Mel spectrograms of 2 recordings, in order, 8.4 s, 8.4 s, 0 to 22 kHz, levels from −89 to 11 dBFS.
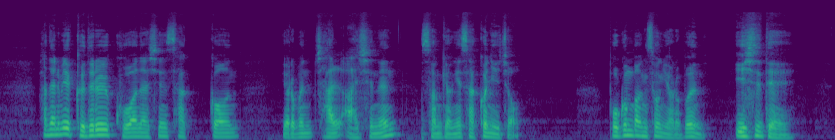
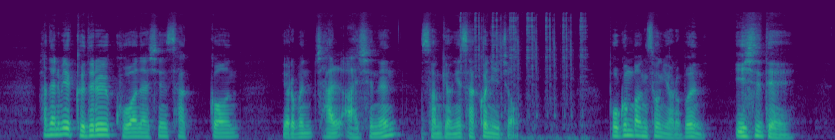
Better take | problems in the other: first | keyboard typing; faint; from 4.5 to 6 s; peak 15 dB below the speech

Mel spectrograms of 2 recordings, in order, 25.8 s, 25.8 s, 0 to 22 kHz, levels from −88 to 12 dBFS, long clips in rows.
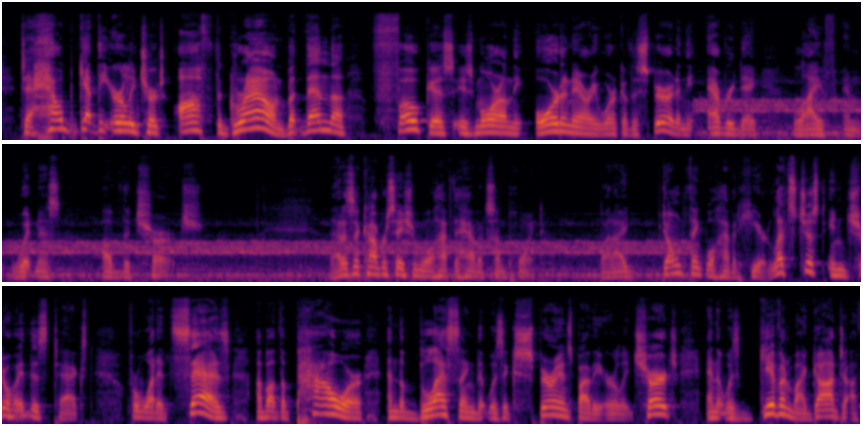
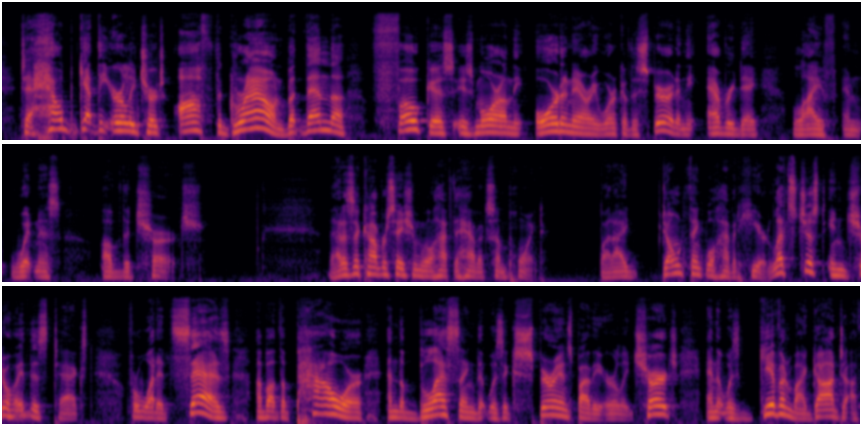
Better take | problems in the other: second | siren; faint; from 7 to 15 s; peak 15 dB below the speech

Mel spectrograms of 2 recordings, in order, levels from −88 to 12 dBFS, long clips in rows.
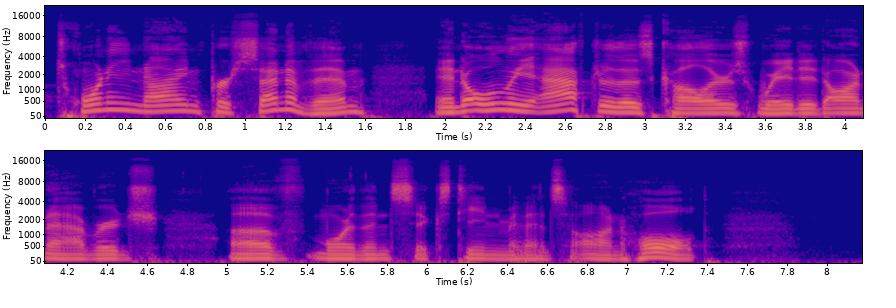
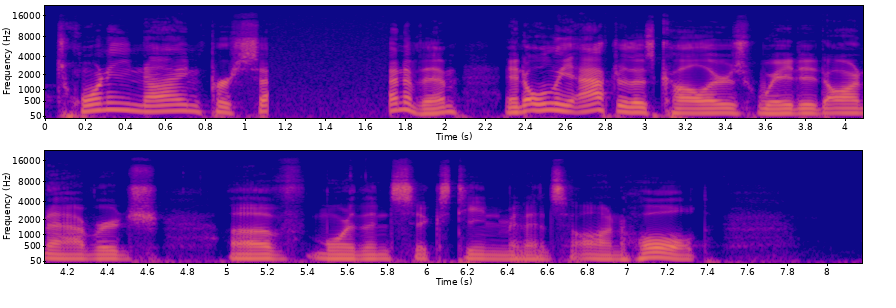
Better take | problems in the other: first | audio freezing; at 1 s for 0.5 s

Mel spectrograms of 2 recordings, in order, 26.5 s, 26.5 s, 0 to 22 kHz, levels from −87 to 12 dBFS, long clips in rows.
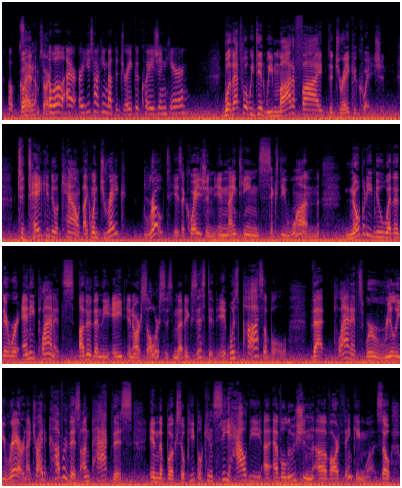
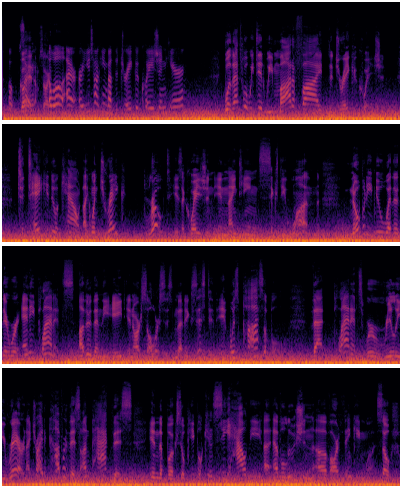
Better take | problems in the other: first | low rumble; loud; throughout; 5 dB below the speech; faint in the first

